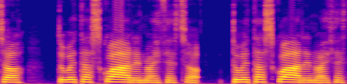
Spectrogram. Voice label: "sgwaar", Welsh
